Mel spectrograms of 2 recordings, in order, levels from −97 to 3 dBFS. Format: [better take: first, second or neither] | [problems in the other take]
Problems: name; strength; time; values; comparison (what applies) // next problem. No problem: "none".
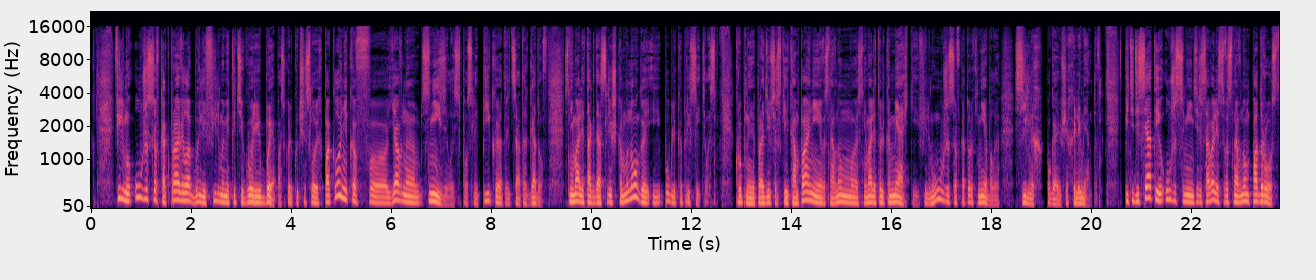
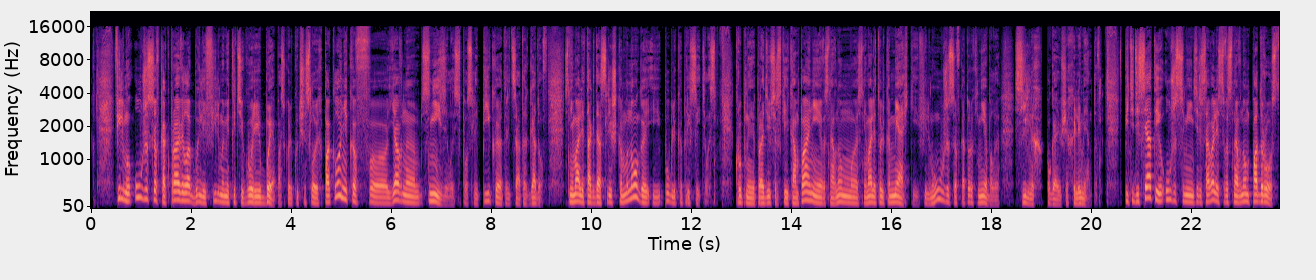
first | thin; very slightly; fading below 450 Hz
